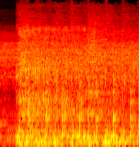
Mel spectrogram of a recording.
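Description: War metal music: a distorted electric guitar plays on its own, then about a quarter second in the drums and full band come in at once, louder and dense.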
